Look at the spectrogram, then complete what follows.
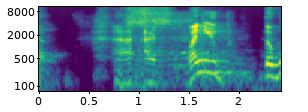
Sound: audience laughs

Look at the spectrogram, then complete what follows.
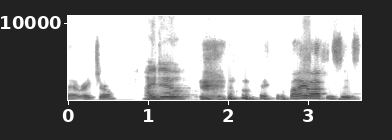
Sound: laughs

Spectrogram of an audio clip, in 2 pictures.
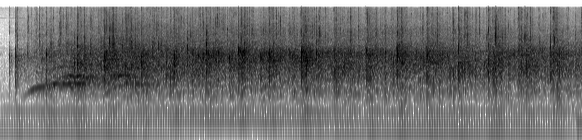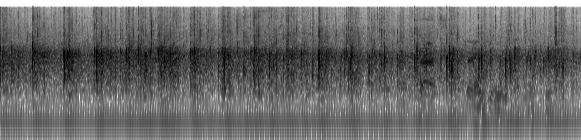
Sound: applause

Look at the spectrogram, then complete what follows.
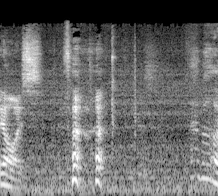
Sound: laughing

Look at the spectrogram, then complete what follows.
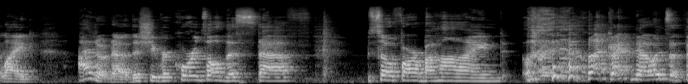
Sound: laughs

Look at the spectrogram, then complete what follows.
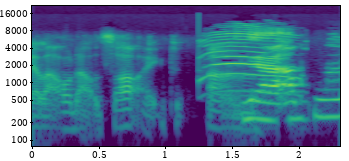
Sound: cat miaowing

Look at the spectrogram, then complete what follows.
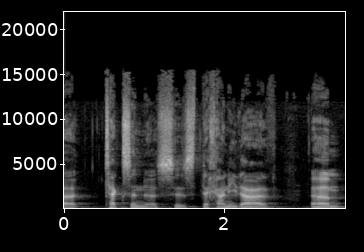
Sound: speaking in foreign language

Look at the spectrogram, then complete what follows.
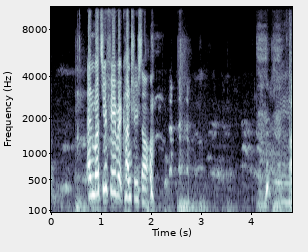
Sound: laughs

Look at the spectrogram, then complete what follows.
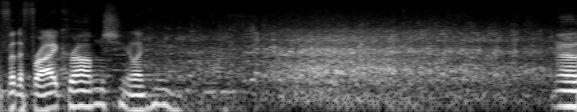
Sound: audience laughs

